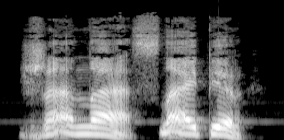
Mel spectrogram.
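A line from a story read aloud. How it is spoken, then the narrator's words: Yelling. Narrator (Russian): заорал Сергей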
